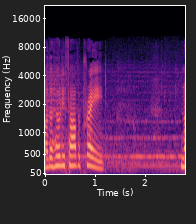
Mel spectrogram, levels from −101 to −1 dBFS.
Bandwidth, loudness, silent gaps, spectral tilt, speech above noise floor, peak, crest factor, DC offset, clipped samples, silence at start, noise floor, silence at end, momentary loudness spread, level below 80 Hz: 10 kHz; -22 LUFS; none; -6.5 dB/octave; 21 dB; -6 dBFS; 18 dB; under 0.1%; under 0.1%; 0 s; -42 dBFS; 0 s; 21 LU; -64 dBFS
